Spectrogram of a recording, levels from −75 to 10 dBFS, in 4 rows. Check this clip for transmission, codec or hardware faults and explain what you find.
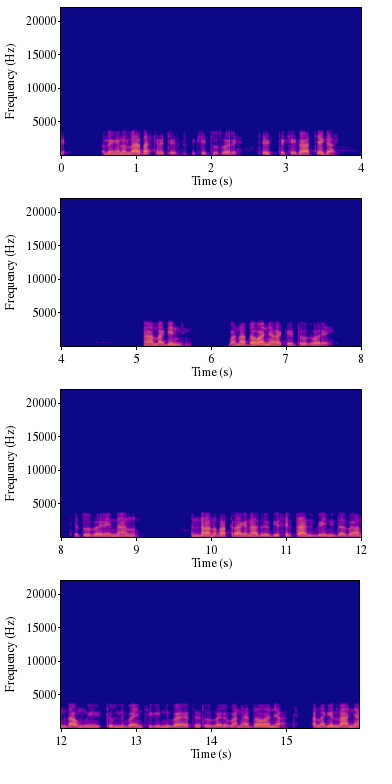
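The speech shows two faults: iLBC codec coding throughout and four bursts of lost iLBC frames.

iLBC codec damage is plainly audible for the whole clip. The band runs from about 250 Hz to 3.5 kHz, and each frame's excitation is coded independently, which fits 20 ms frames at 15.2 kbps. This leaves the speech clear but slightly rough and synthetic.

Lost iLBC frames occur at 1.56–1.90 s, 4.91–5.13 s, 9.78–9.90 s and 13.82–13.89 s. The first burst loses 160 ms of audio, scattered, with runs up to about 70 ms. The others lose 220, 100 and 40 ms. The decoder repeats the last pitch cycle with noise, producing a held buzzy vowel, and the speech recovers immediately after.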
